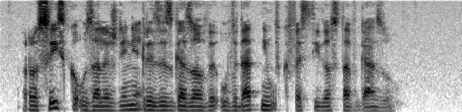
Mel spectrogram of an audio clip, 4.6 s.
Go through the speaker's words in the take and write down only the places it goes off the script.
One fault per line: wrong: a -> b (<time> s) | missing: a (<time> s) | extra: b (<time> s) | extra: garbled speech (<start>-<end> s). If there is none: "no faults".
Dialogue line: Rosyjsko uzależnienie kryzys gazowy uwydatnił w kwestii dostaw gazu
no faults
